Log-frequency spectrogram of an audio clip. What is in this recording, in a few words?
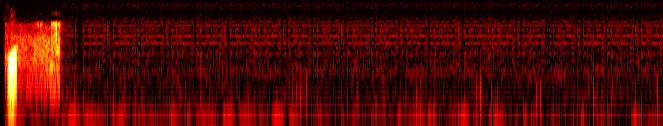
Sheriff Common, scanner audio trunk; ThompsonPeakScot; MCSO - Info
